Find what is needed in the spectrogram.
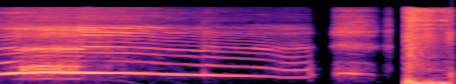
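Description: A baby crying: one long wail that slowly falls in pitch and fades, then a short sob near the end.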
